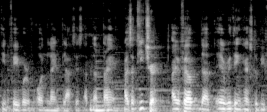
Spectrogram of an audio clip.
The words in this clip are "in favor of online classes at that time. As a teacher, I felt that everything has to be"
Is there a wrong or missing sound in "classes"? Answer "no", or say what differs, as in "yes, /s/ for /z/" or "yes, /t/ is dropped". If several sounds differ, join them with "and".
yes, /s/ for /z/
